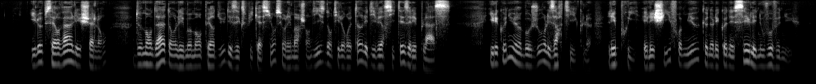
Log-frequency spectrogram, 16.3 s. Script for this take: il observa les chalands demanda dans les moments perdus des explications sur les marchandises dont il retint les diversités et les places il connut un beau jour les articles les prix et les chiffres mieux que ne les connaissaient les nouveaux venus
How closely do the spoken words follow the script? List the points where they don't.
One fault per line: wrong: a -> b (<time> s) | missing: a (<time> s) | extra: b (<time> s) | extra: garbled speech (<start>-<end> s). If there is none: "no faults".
no faults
